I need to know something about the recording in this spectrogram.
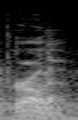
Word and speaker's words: Perona: Yeah, Perona.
